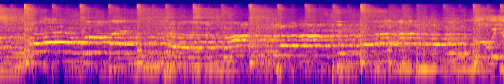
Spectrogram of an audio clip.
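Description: Live band playing a pop cover: sung vocals with long held notes over electric guitar and drums, with a steady beat.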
